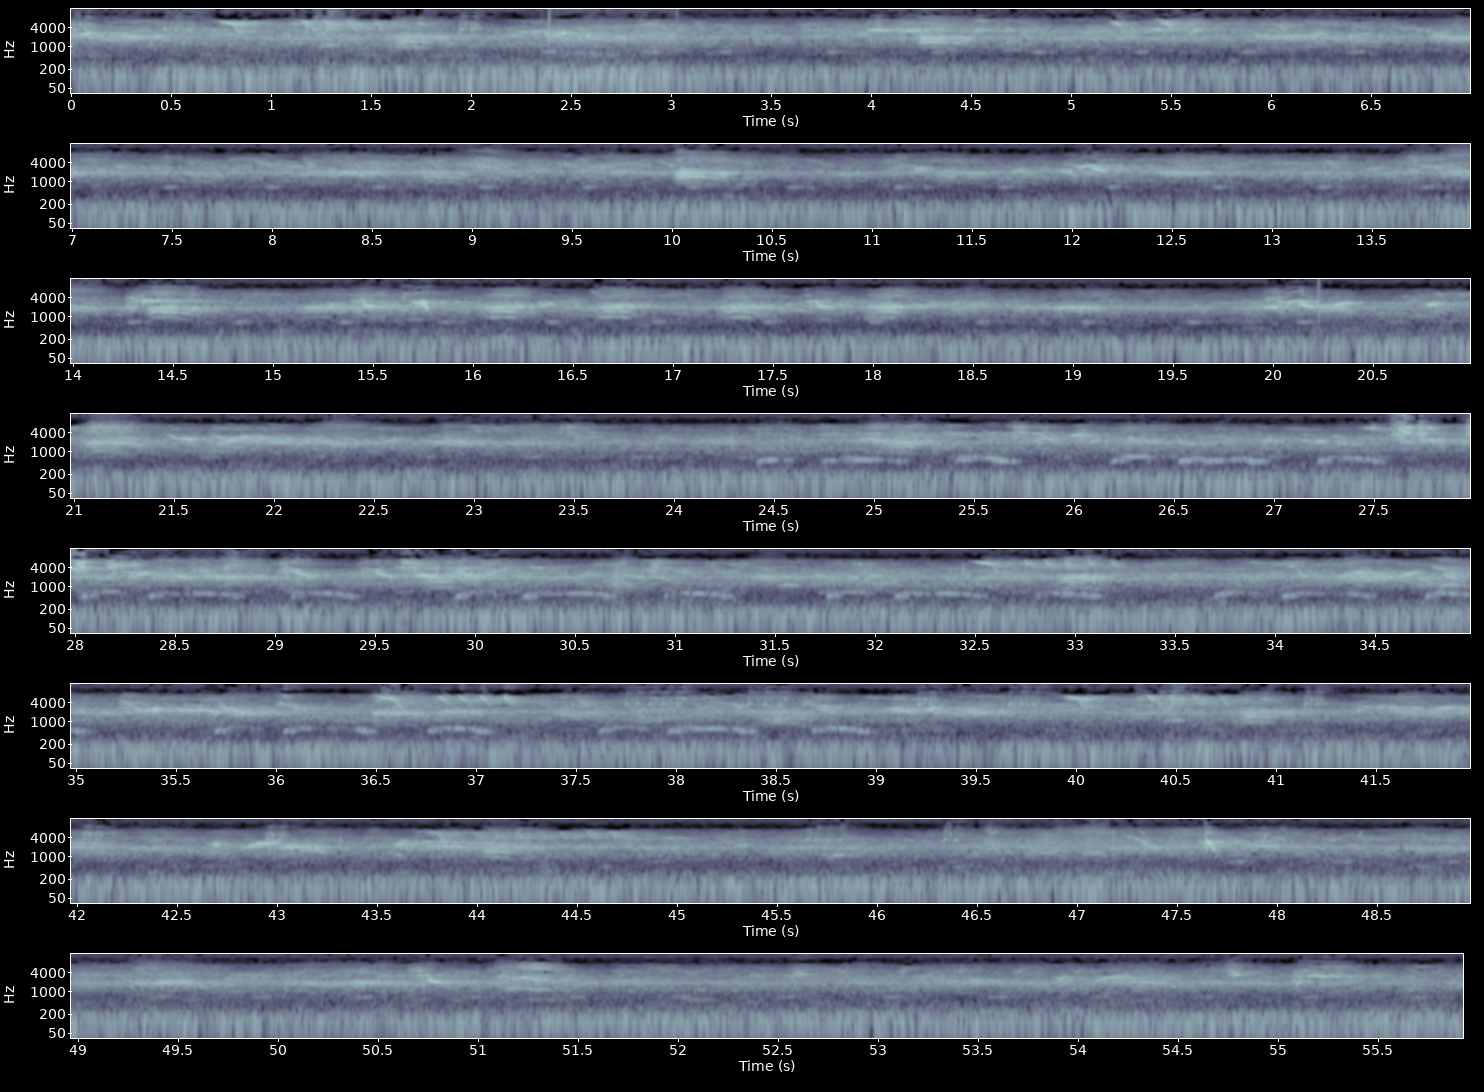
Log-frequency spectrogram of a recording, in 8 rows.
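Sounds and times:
birds chirping: 0.0 - 55.9
dove cooing: 24.4 - 27.6.

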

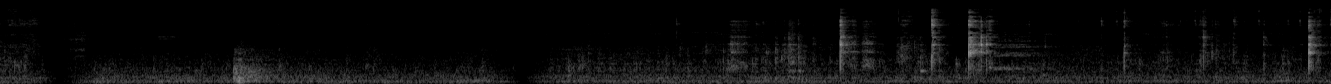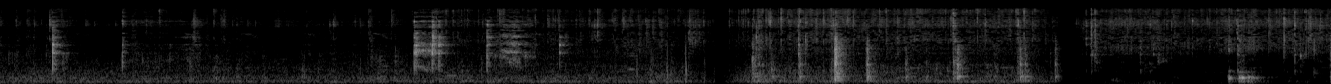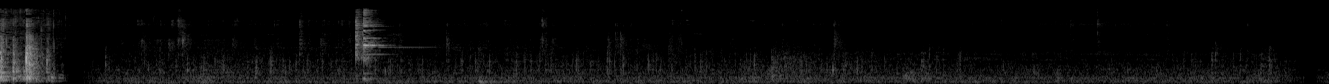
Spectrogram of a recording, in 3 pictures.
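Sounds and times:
ghee sizzling: 0.0 - 1.0, 4.2 - 39.9
metal spoon clinking on pan: 7.3 - 10.2, 11.2 - 15.4, 17.4 - 19.2, 30.2 - 31.0.

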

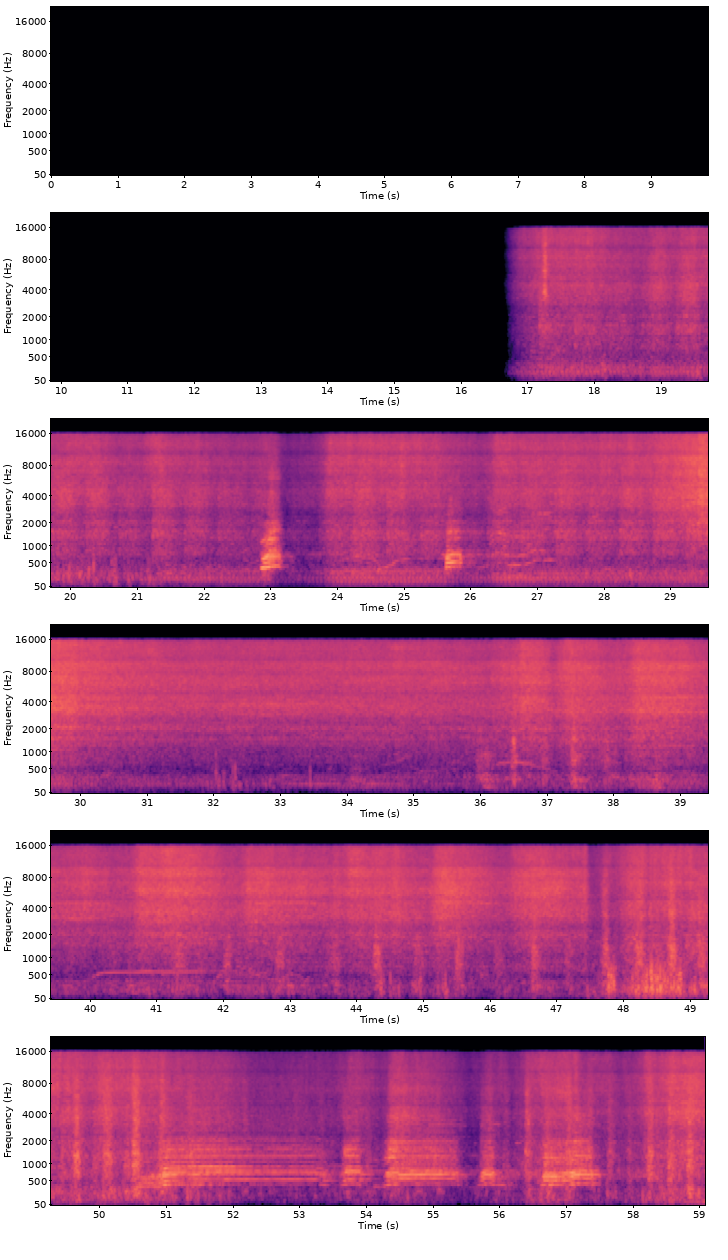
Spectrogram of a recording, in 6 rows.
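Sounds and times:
steam hissing: 16.7 - 59.0
steam locomotives running: 16.7 - 59.0
steam whistle blasts: 22.8 - 23.8, 25.6 - 26.2, 40.0 - 42.2, 50.5 - 57.6.

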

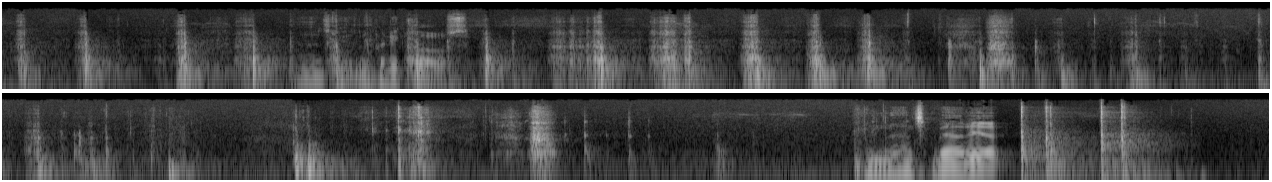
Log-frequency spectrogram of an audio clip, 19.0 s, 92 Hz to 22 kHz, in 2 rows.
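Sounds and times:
chisel scraping wood: 0.0 - 10.8, 12.2 - 12.8.

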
